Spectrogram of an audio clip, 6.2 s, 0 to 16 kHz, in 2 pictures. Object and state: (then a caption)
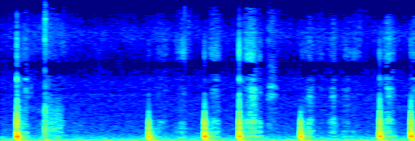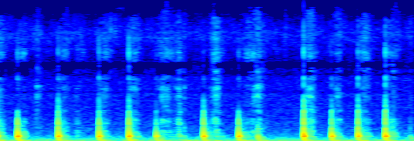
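Stylus tapping on a tablet with matte plastic screen film. A plastic stylus writes words on an iPad lying flat, its glass screen covered with a matte plastic paper-like film. There are 19 short, dry taps and scratches, with a light ticking tone around 590 Hz and a faint soft rub between strokes.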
